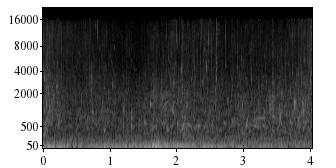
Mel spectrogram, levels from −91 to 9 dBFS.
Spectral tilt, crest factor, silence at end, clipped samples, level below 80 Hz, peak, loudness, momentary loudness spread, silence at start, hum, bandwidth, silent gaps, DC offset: -4 dB/octave; 16 dB; 0 s; under 0.1%; -46 dBFS; -28 dBFS; -49 LUFS; 5 LU; 0 s; none; 17 kHz; none; under 0.1%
